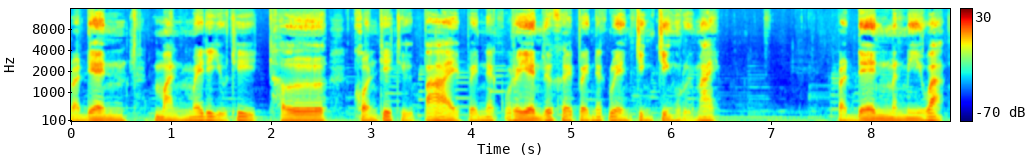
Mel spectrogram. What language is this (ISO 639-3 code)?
tha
